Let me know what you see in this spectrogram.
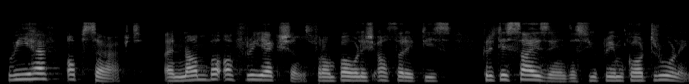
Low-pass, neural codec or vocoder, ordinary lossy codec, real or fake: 7.2 kHz; none; none; real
